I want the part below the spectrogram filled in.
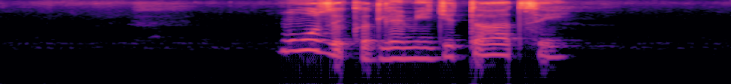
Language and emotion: Russian, sad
